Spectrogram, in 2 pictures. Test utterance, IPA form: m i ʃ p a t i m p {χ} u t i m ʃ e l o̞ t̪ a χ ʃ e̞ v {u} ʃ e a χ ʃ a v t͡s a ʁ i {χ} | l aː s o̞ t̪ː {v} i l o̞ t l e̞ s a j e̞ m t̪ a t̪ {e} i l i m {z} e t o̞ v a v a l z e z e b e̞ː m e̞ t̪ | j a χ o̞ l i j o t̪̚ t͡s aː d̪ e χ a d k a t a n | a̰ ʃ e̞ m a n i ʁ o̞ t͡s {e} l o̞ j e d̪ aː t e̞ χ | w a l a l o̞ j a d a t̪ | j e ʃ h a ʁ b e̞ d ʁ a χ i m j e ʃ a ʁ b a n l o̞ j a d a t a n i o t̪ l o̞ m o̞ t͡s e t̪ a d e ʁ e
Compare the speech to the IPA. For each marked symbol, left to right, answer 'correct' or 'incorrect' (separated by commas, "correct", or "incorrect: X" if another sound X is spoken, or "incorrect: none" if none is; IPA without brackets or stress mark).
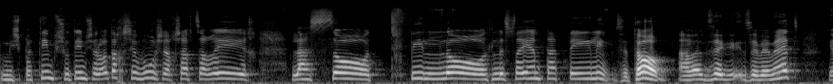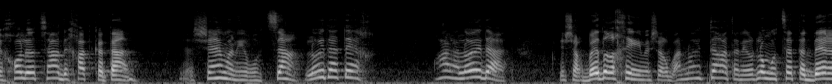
incorrect: ʃ, correct, correct, incorrect: f, correct, correct, incorrect: a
